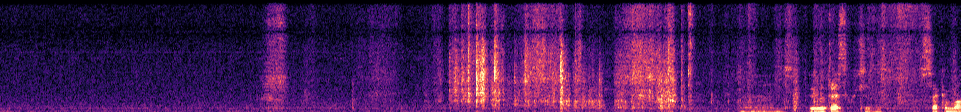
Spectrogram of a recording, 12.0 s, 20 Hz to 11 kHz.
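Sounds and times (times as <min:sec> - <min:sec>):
paper record sleeves rustling: 0:03.8 - 0:12.0.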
